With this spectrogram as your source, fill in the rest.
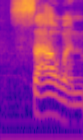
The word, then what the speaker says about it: Samhain: and and it's spelled as i mean it's pronounced samhain but it's spelled like samhain i my dyslexia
